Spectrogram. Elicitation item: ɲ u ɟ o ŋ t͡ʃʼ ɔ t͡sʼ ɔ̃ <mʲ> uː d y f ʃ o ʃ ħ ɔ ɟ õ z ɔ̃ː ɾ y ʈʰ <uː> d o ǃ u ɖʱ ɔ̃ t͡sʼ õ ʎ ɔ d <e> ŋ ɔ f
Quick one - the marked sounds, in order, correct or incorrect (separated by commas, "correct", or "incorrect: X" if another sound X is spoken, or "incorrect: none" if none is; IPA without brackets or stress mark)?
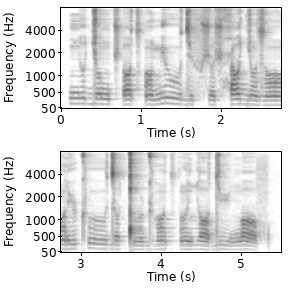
correct, correct, incorrect: y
